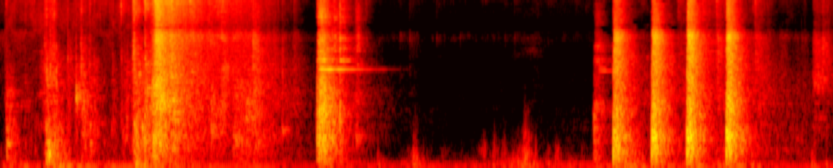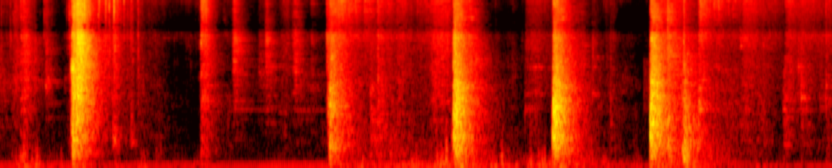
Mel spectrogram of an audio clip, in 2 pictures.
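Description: Rotten wooden roof boards being knocked and pried loose: a series of irregular sharp wooden knocks and cracks, with a short rattling stretch near the start and a quick cluster of knocks about halfway through.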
